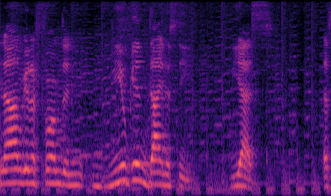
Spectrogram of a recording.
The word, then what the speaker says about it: Nguyen: Alright, I annexed them, and now I'm gonna form the Nguyen Dynasty.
